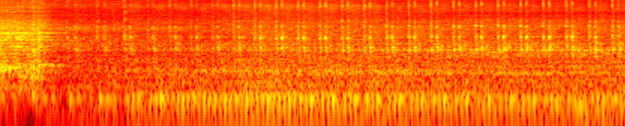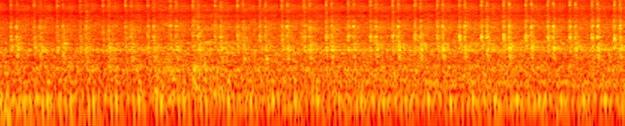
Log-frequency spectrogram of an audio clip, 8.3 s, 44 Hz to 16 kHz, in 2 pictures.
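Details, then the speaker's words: Ford Ranger diesel that would not start catches and settles into a rough, lumpy idle with uneven knocking, firing only on cylinders 3 and 4; 1 and 2 get no electrical pulse, wiring break or short suspected. "i did get it to start but i it only fired on two cylinder in on um four three and four two one and two is not firing"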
